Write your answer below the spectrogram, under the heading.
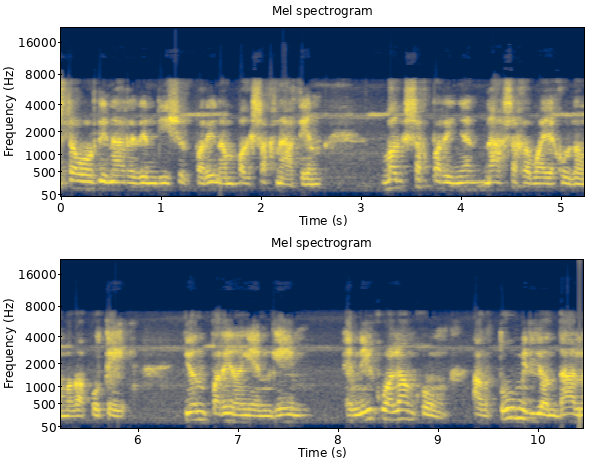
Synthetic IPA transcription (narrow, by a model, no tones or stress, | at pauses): ɛst̪ɾɐʔoɾd̪ɪnaːɾɪɾɪnd̪iʃonpɐɾɪnɐŋbɐɡ̚sak̚naːt̪ɪnbɐɡsak̚pɐɾɪnjanːaːsɐkɐmaːjɐkonɐŋmɐŋapʊt̪ɪʔjʊnpɐɾɪnɐŋɛnɡejm | ʔɛnikoʔɐlamkʊŋʔɐŋt̪umɪljond̪aːl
